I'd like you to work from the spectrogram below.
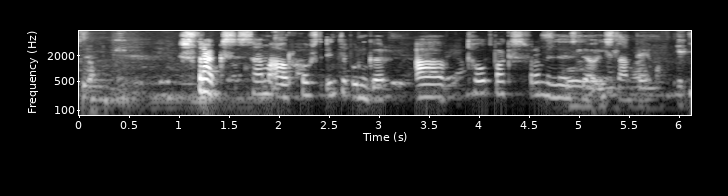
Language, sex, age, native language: Icelandic, female, 18-19, Icelandic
